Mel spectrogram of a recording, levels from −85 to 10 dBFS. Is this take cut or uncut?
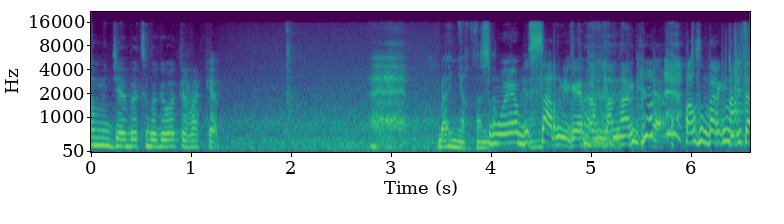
uncut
